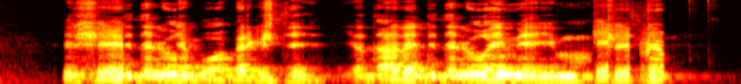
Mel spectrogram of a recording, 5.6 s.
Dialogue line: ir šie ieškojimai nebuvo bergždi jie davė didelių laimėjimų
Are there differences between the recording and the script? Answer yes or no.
yes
